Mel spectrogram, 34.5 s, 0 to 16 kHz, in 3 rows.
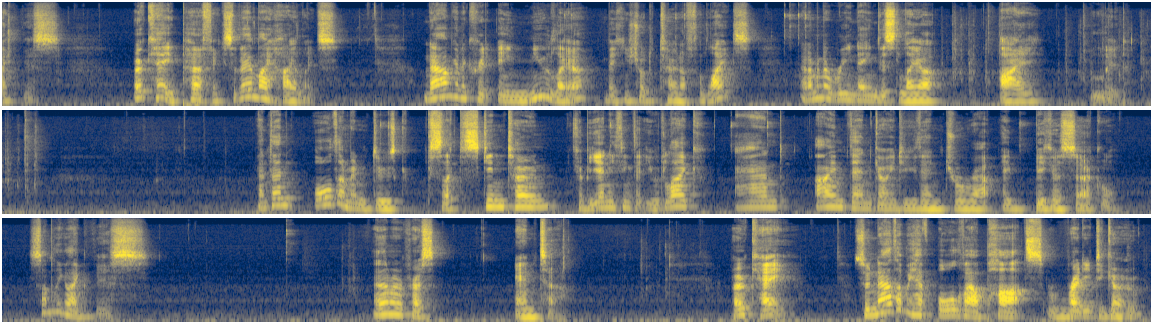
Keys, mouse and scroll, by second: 0.1 Return, 5.7-6.9 drag, 7.9-17.7 drag, 11.9 Return, 20.1-20.5 scroll down 1, 21.8 click, 28.6 Return, 29.6 scroll up 1, 30.6 shift+middle click, 32.1-34.1 scroll down 1, 34.1 scroll up 1.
